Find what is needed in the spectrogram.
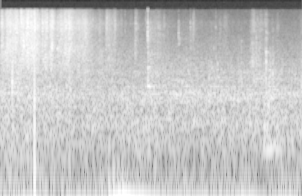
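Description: A burst of clattering and scrabbling in the first half second as several small dogs rush across a tile floor to their food bowls, followed by a few faint clicks.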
